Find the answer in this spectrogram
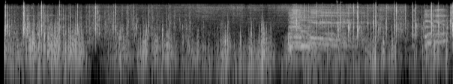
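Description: Dense, irregular clicks and knocks, then a person's voice from about four seconds in.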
